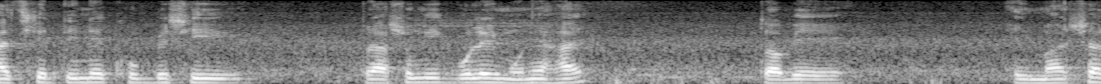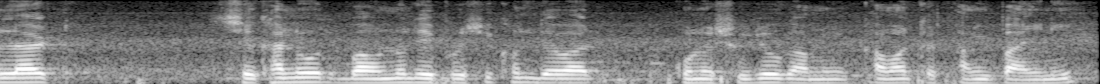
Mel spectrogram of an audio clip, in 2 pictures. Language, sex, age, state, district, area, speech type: Bengali, male, 45-60, West Bengal, Paschim Bardhaman, rural, spontaneous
